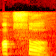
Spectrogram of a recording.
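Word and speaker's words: oxo: CO কে আমরা উচ্চারণ করব অক্সো।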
